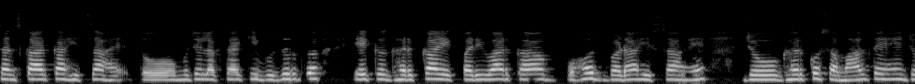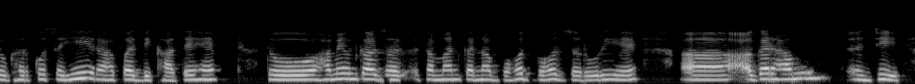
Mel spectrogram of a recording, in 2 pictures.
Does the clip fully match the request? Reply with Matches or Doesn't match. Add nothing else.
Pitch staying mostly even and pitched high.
Matches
